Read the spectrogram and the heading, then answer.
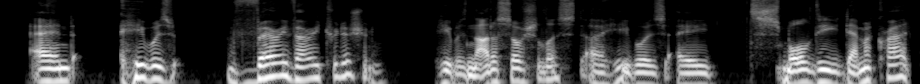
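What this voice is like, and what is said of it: Brooklyn accent. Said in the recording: “This is my Brooklyn accent”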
